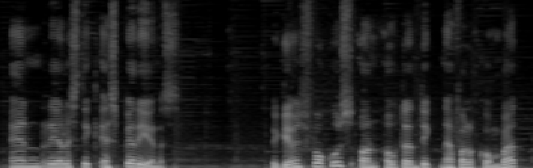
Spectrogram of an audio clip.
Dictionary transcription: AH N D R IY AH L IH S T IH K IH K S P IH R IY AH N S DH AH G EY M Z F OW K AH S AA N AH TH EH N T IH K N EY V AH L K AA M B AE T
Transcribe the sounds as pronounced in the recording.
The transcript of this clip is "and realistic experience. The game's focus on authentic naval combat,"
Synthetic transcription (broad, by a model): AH N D R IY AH L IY S T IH K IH K S P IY R IY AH N S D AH G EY M S F OW K AH S AA N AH T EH N T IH K N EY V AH L K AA M B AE T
